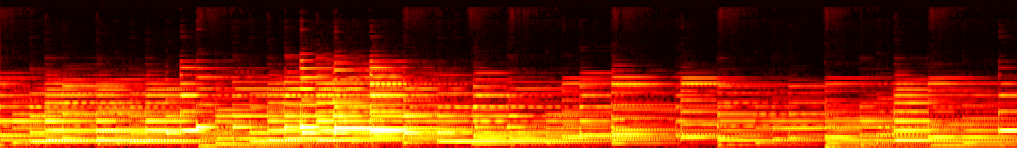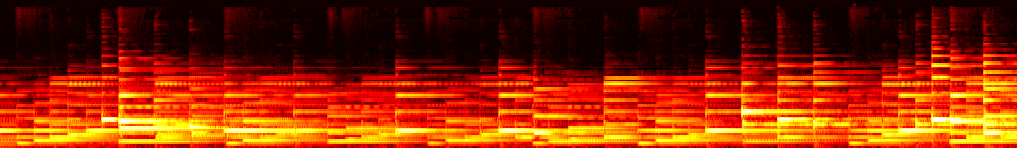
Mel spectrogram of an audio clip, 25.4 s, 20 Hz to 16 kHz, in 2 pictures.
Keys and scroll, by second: 2.2 s, 5.2 r, 12.0 a, 18.3 g, 18.8 g, 25.3 g.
